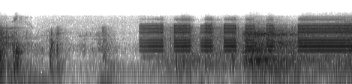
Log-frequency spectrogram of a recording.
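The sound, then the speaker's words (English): After a few seconds of voices, a telephone starts ringing in loud, buzzy electronic bursts, several short pulses in quick succession followed by a longer continuous ring. “Keep ringing. Keep ringing. He'll never answer you.”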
